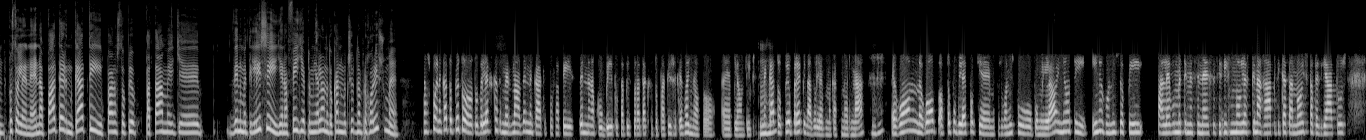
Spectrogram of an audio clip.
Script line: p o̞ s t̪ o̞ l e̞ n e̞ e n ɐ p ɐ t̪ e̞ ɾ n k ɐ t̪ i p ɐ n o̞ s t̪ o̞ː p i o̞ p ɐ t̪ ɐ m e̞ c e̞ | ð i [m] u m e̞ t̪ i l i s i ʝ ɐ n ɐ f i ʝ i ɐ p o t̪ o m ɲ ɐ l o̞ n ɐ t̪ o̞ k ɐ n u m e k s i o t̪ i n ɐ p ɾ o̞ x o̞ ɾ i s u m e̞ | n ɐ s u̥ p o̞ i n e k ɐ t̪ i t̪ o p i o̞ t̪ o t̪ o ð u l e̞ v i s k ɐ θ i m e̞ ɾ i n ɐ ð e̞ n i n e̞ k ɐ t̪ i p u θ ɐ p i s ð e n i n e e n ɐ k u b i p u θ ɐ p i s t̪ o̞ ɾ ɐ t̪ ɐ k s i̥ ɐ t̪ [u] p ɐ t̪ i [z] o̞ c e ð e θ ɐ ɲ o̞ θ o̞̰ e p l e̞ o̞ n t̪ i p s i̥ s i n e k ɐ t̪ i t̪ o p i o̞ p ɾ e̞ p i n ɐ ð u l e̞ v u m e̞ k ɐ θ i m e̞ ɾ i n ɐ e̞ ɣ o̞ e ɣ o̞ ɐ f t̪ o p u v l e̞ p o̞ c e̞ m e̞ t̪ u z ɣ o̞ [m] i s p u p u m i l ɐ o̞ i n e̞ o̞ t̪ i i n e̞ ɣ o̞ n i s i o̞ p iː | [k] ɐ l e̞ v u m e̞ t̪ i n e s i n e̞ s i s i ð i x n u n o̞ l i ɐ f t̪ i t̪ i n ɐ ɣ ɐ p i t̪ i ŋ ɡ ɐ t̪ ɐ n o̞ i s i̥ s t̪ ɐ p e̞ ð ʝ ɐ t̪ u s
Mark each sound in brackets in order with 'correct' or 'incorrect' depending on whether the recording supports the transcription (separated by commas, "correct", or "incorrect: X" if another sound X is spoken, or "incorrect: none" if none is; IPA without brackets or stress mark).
incorrect: n, incorrect: o, incorrect: s, incorrect: n, incorrect: p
